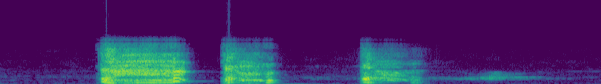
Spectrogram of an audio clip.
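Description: Three harsh coughs in quick succession, then a faint trailing breath; a short coughing bout.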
